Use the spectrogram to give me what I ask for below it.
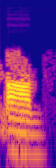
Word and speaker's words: Zendaya: as, of course, touring with the Disney star Zendaya. Is that how that's pronounced? I wasn't quite sure how to say that. Zendaya.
